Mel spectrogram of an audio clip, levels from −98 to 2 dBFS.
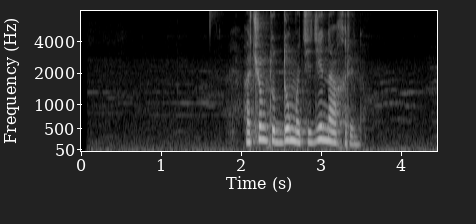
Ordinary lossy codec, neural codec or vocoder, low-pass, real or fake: none; none; none; real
